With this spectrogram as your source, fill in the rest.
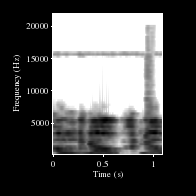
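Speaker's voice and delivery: very high, tearful, crying whimper. Retelling how a woman in labor sounded in the bathroom: imitating whimpering. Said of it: "just whimpering".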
